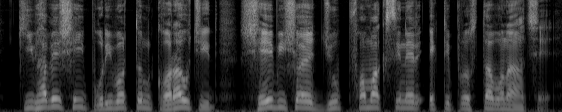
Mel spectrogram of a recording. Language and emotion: Bengali, neutral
